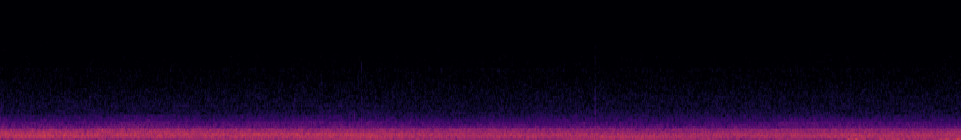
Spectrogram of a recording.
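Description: A steam train whistle sounds far off.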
